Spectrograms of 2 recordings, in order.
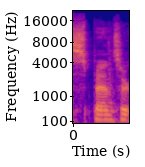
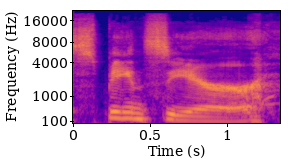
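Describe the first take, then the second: First: The name is said in a plain accent. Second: The name is said in a put-on accent. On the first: "when he says Spencer Crossing" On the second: "he says Spencier"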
